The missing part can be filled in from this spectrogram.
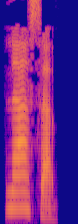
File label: "nasib", arabic; indonesian boy names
